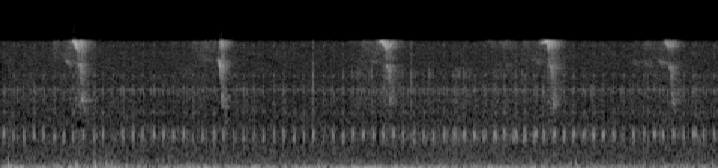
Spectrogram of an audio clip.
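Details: Annoyed captive southern flying squirrel, the female Dahan, refusing snacks in the evening. Five thin, high-pitched squeaks spaced roughly a second apart against a steady mechanical hum.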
